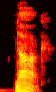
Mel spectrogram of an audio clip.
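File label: "narc", English, Australian accent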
